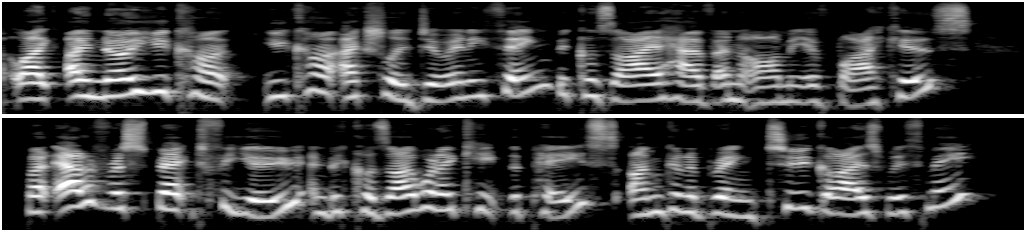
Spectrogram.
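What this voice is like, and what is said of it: Put-on tough biker accent. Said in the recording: “He kind of sounds like Mick Jagger. That's the accent you're doing. Your biker accent kind of went a little bit Mick Jagger. Yeah. Like, it wasn't super Mick Jagger. It was more like John Mulaney Mick Jagger.”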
